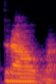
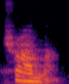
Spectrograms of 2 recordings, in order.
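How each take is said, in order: First: The word has a Spanish-style pronunciation. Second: The word has an English pronunciation. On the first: The speaker calls it wrong. "no sería trauma" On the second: The speaker calls it right. "cuando es en inglés sería trauma"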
